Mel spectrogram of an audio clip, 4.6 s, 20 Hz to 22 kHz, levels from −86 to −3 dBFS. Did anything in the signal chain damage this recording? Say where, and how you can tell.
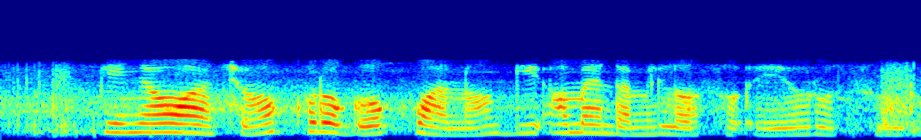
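No, nothing in the chain damaged this speech: the narrow band with nothing above about 3.8 kHz is simply the G.711 telephone coding doing its job, which fits a standard 64 kbps mu-law line.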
